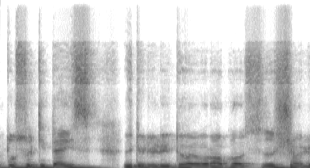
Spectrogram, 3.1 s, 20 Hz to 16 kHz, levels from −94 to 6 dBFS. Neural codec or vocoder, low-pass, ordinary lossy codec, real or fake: codec, 32 kHz, 1.9 kbps, SNAC; 14.4 kHz; Opus, 32 kbps; fake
